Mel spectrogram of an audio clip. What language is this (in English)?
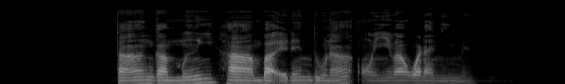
Guarani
